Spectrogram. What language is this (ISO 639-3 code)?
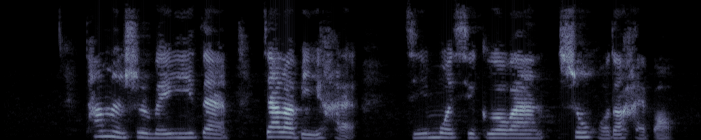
zho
